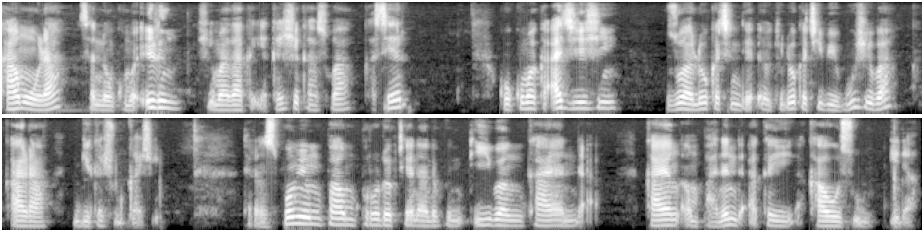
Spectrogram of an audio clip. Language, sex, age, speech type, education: Hausa, male, 15-29, spontaneous, primary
